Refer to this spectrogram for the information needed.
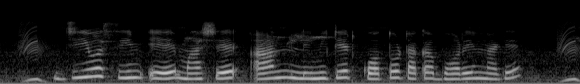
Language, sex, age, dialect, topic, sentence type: Bengali, female, 18-24, Rajbangshi, banking, question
